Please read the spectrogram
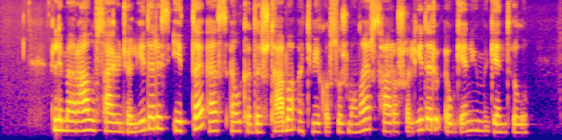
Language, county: Lithuanian, Telšiai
